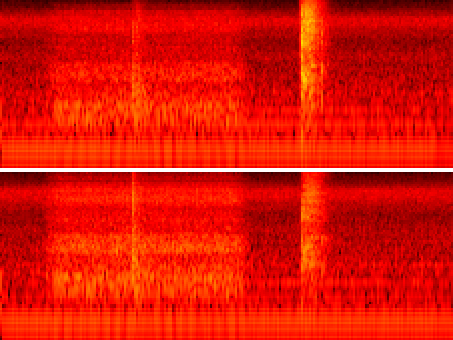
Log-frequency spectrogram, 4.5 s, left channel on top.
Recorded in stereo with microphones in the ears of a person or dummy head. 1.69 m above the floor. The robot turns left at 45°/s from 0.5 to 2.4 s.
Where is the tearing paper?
55° left (ahead or behind), 1.9 m.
